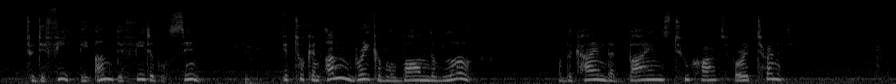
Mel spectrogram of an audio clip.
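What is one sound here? A man speaks calmly and slowly in a deep voice.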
